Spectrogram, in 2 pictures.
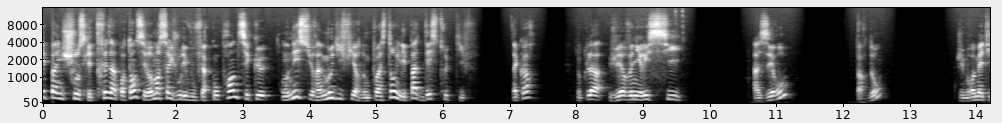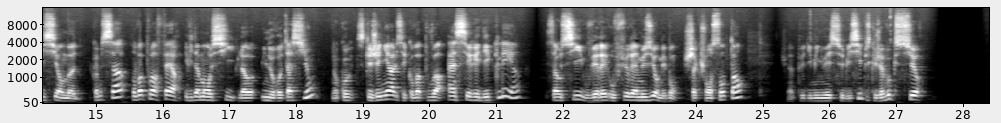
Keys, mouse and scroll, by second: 12.3-16.3 drag, 16.3 Tab, 25.9-28.4 drag.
